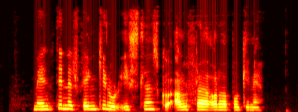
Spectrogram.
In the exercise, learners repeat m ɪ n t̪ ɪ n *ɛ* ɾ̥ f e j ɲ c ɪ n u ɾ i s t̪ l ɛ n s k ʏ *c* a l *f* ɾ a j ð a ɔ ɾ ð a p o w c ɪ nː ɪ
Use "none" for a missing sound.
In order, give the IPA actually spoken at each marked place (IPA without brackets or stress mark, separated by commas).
ɛ, ʔ, f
